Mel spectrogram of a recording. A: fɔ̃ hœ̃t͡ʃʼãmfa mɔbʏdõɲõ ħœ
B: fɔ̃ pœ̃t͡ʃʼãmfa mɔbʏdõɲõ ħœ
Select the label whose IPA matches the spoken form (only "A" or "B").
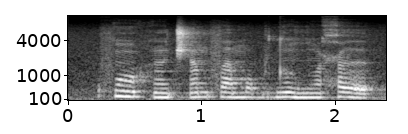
A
